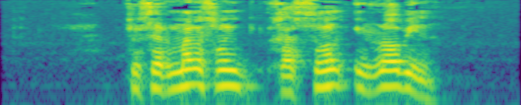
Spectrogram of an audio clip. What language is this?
Spanish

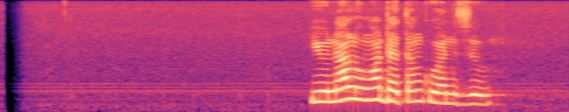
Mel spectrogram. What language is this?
Javanese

